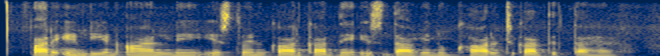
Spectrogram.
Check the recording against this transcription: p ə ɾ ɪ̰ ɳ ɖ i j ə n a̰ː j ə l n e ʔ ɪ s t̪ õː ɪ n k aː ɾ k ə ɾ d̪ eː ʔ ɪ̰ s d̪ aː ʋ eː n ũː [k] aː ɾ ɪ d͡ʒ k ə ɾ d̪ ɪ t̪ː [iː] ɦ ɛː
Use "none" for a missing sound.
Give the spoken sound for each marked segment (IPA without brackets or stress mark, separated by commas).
kʰ, aː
